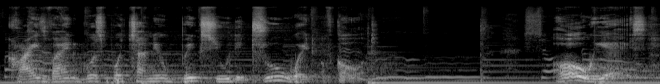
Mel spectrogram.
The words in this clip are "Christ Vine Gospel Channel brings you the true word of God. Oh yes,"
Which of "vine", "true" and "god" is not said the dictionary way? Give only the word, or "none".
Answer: none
